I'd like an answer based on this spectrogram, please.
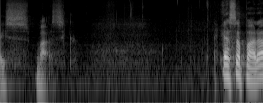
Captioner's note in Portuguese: pausa sonora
